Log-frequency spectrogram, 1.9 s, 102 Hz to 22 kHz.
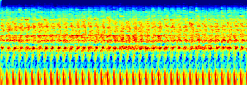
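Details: Predator 79cc 1-inch water pump engine after repair with a newly fitted air filter, started on choke and run at part throttle, not full: even, rapid single-cylinder putter of about fourteen beats a second, steady with no misses. Normal healthy running.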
